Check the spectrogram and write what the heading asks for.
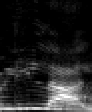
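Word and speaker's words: lilas: Aqui a gente está no feminino, né, em numerosas, em várias, fleur, flores, como le lilá. Lilá se escreve lilás, não tem acento, não tem acento em francês, tá? Não tem o um acento agudo igual a gente coloca em português e não se pronuncia o S, tá bom?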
